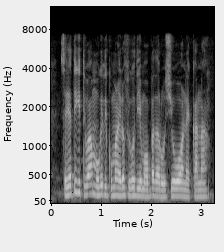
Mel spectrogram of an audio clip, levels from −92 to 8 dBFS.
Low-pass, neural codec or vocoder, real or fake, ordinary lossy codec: 7.2 kHz; none; real; none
